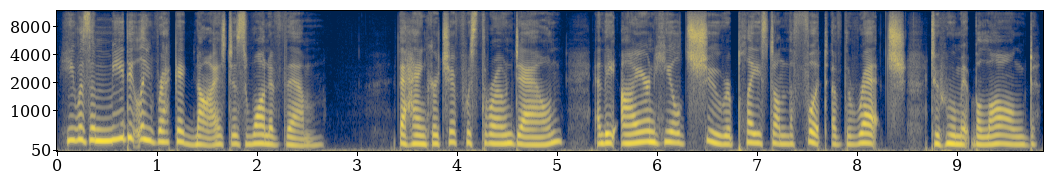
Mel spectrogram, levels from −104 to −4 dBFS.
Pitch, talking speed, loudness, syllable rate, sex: 215 Hz, 175 wpm, -18 LUFS, 5.4 syllables/s, female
